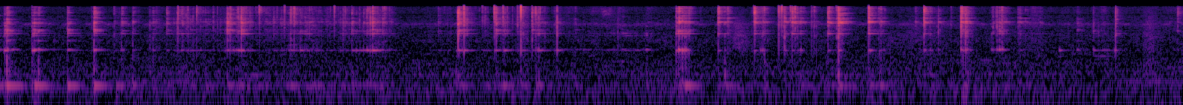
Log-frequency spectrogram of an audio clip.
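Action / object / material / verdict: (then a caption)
tap / textured glass vase / glass / none. A medium-sized, apparently empty hollow vase of clear glass with a faceted, textured surface is held up near the microphone and tapped and scratched with fingertips and nails. It gives quick, bright glassy clinks and chinks with a faint ringing tone that dies away almost at once. Soft scratchy rustling fills the gaps between the taps.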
